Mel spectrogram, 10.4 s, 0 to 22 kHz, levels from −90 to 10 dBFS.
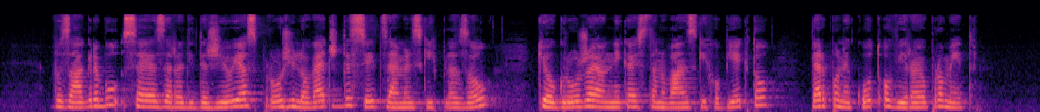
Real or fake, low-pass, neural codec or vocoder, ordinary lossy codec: real; 19.8 kHz; none; AAC, 32 kbps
